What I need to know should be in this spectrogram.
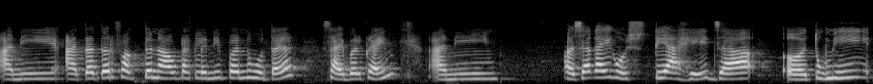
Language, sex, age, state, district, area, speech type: Marathi, female, 18-30, Maharashtra, Wardha, rural, spontaneous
